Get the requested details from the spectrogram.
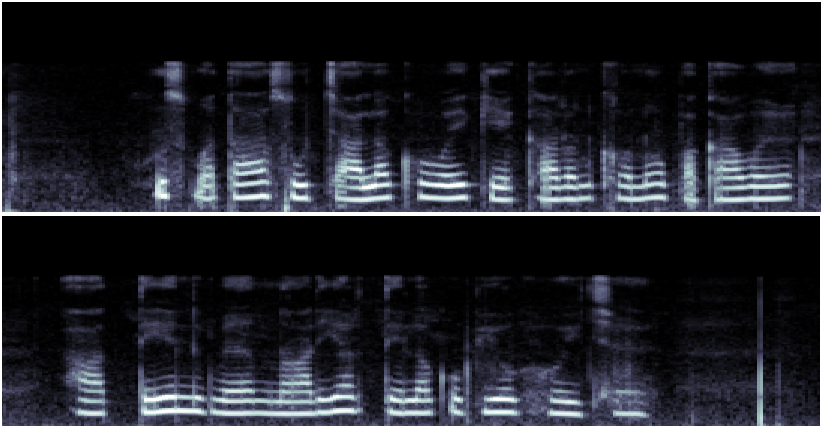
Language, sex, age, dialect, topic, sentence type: Maithili, male, 31-35, Eastern / Thethi, agriculture, statement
